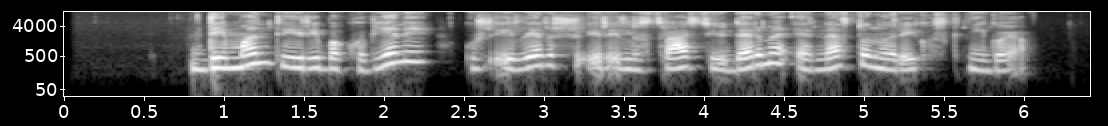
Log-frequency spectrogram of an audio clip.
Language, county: Lithuanian, Vilnius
